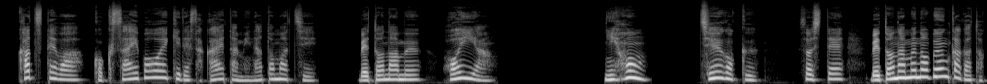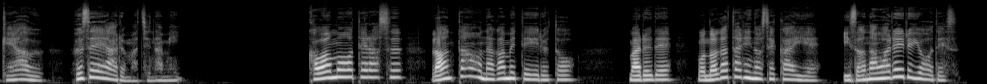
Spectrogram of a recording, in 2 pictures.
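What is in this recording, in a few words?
narration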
